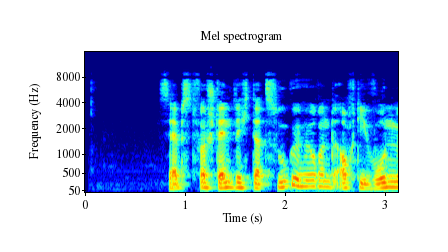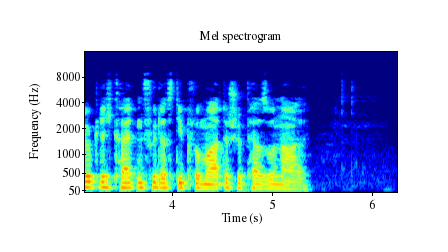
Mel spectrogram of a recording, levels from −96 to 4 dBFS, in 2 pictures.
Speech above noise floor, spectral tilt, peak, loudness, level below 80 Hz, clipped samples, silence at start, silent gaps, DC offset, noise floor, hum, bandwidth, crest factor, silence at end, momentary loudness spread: 49 dB; -7 dB/octave; -4 dBFS; -24 LUFS; -58 dBFS; under 0.1%; 0.8 s; none; under 0.1%; -72 dBFS; none; 7.8 kHz; 20 dB; 0.9 s; 8 LU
